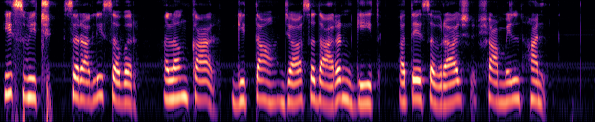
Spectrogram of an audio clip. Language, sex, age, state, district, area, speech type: Punjabi, female, 18-30, Punjab, Mansa, urban, read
